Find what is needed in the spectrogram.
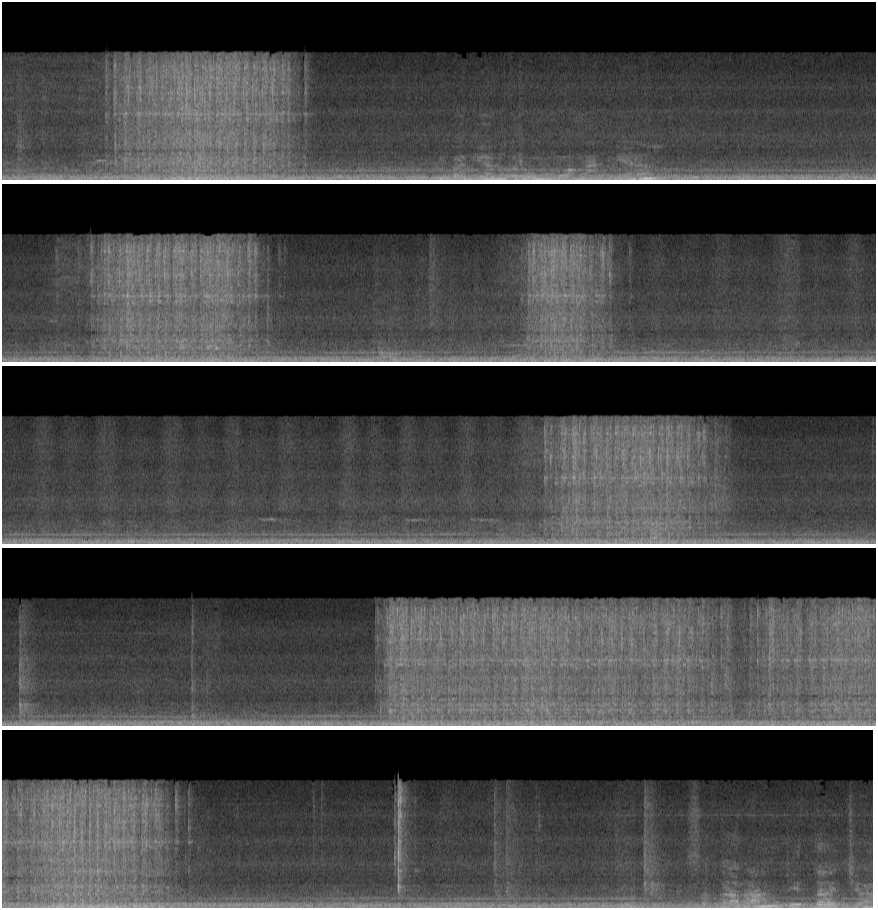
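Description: Industrial single-needle lockstitch sewing machine stitching through fabric in short runs of one to two seconds, then a longer run of about five seconds, with a steady hum between runs and a couple of sharp clicks.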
